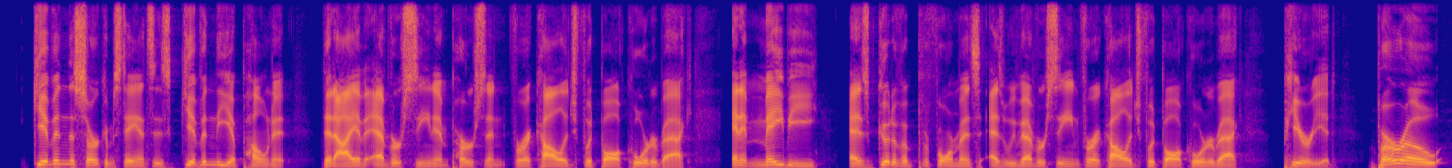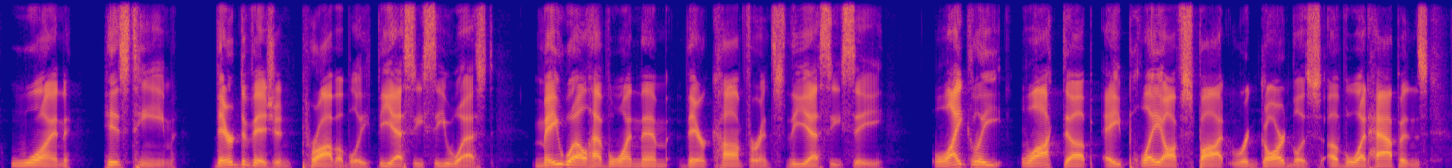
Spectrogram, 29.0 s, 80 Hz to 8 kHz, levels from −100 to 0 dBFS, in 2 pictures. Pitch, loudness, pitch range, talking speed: 105 Hz, -26 LUFS, 95-115 Hz, 135 wpm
